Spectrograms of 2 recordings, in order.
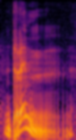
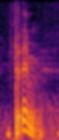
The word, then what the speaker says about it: R.E.M.: Bueno, aquí en este caso tiene truco porque se dice letra por letra. Se dice R-E-M. En inglés, R-E-M. R-E-M.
